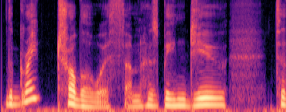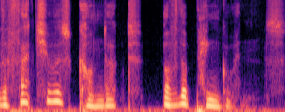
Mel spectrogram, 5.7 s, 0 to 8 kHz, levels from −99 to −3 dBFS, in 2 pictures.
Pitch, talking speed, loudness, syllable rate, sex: 130 Hz, 160 wpm, -19 LUFS, 4.2 syllables/s, male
